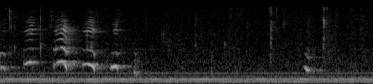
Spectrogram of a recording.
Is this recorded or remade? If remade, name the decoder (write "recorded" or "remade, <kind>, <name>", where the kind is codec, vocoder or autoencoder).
recorded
